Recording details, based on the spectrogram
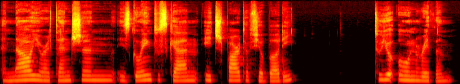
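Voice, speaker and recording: A woman guiding a yoga nidra meditation in a gentle, soothing manner, leaving pauses between short instructions. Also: mid-range voice, fairly even intonation. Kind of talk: guided meditation.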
